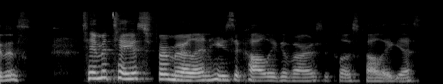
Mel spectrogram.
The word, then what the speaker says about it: Timotheus Vermeulen: His name is Timotheus Vermeulen. Do you have any idea how to say this? Timotheus Vermeulen.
